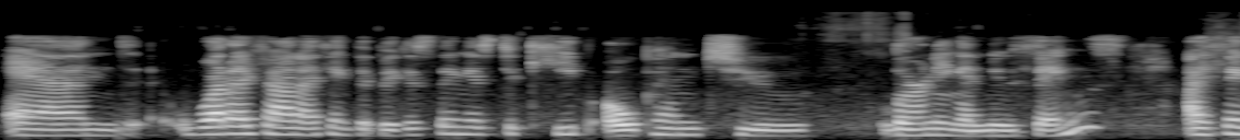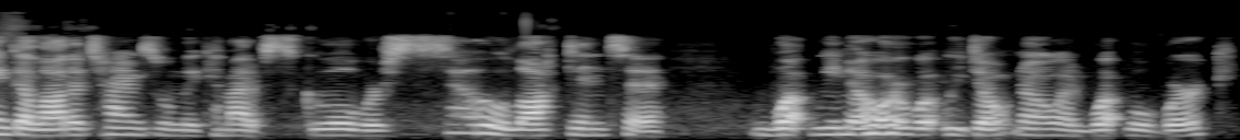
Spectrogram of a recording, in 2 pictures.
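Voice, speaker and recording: A woman's voice: lowish voice, normal speed, a little mellow. Cheerful Canadian woman on a call. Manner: cheerful, laughs easily. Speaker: chiropractor guest. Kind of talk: casual interview chat. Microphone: remote call. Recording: dull, lo-fi call audio.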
